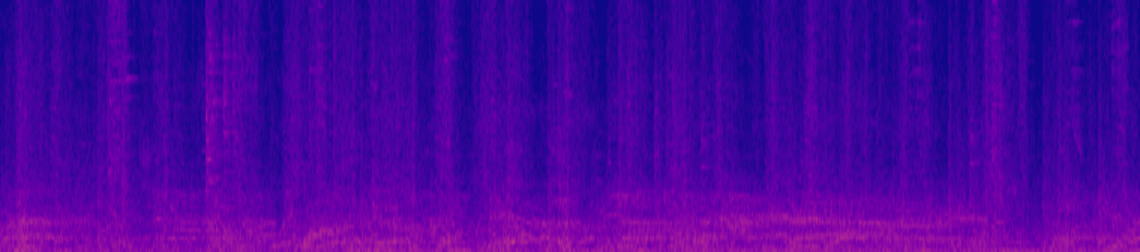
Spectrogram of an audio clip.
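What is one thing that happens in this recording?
A crowd of men shout and yell all at once.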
